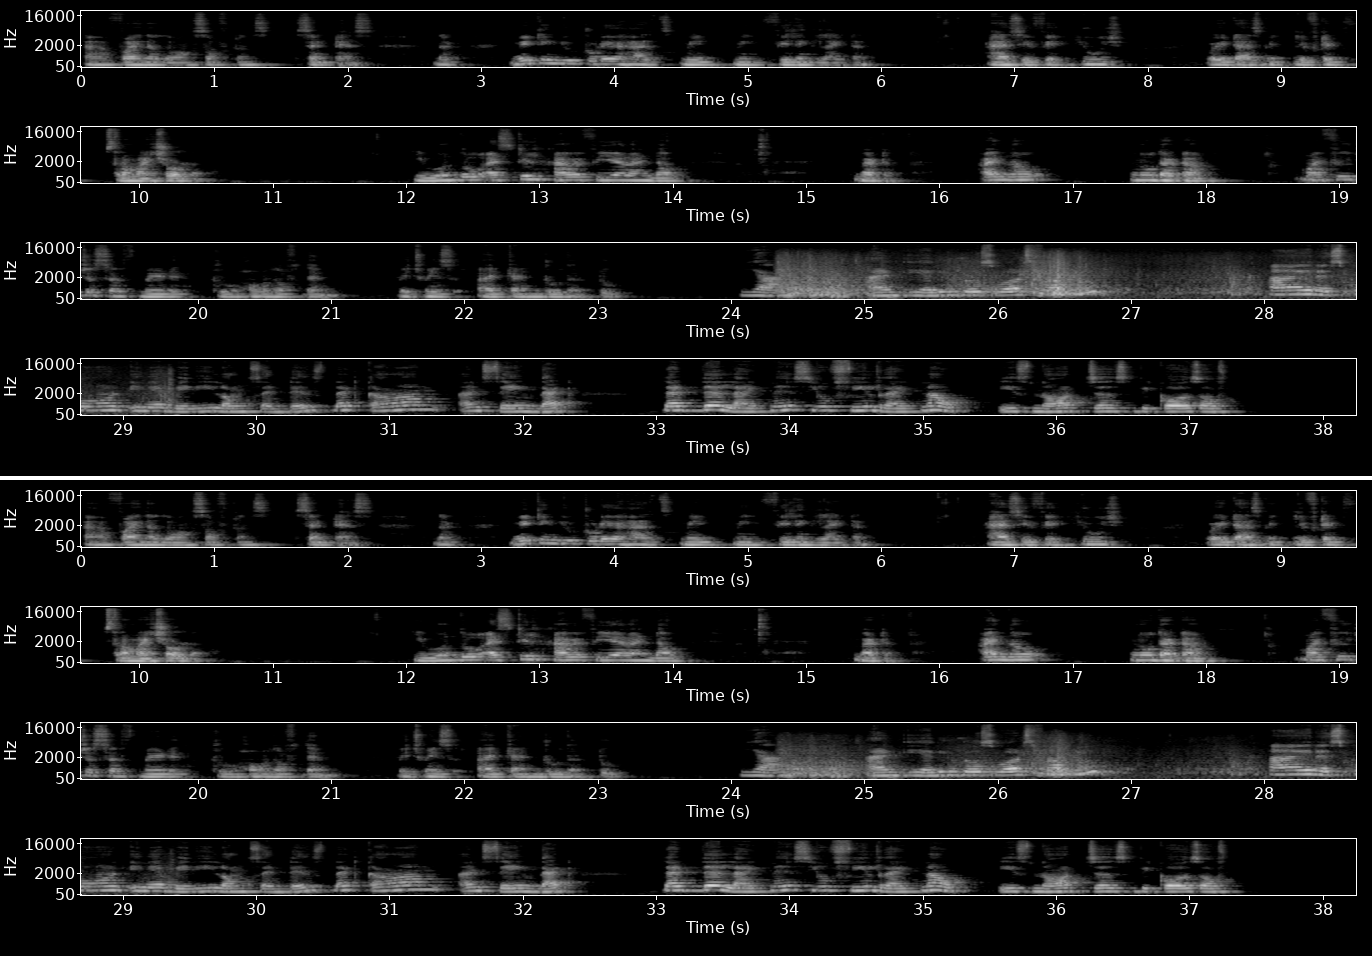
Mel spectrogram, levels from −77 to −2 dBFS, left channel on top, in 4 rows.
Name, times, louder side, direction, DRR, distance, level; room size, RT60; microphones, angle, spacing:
voice 1, 0.0-5.9 6.8-7.8 8.4-10.5 12.0-14.1 14.6-14.9 15.3-15.9 16.3-16.8 17.4-18.1 18.7-21.0 21.5-23.2, equal, 70° right, 1.6 m, -36 dB
voice 2, 24.1-24.5 25.0-26.9 28.0-32.4 33.0-37.4, equal, ahead, 0.4 m, -33 dB
sound 1, 24.3-29.4, left 4 dB, 55° left, 0.5 m, -40 dB
2.7 x 2.4 x 2.6 m
head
